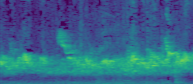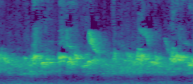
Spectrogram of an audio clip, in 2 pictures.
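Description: Two red-whiskered bulbuls trade bright, bubbly whistled phrases, with quick rising and falling notes over a steady high-pitched hiss.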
